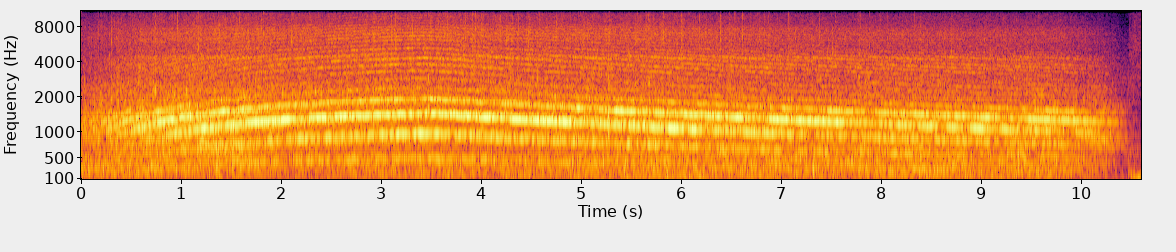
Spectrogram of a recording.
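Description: Koshien Stadium's game-start siren: one long, loud wail that rises in pitch over the first few seconds and then slowly sinks until it stops at the very end, signalling the start of the game.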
